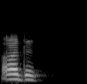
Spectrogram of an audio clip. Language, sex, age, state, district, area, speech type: Kashmiri, female, 45-60, Jammu and Kashmir, Baramulla, rural, conversation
